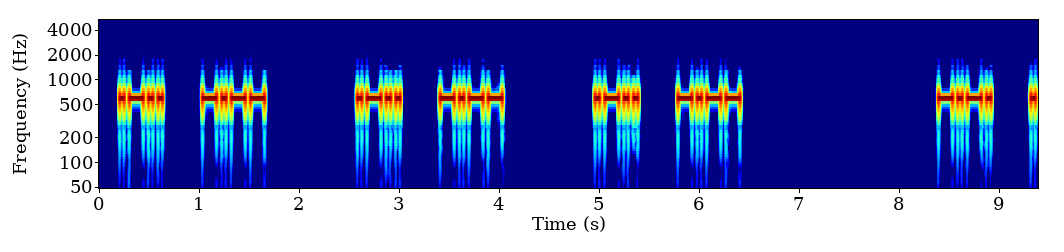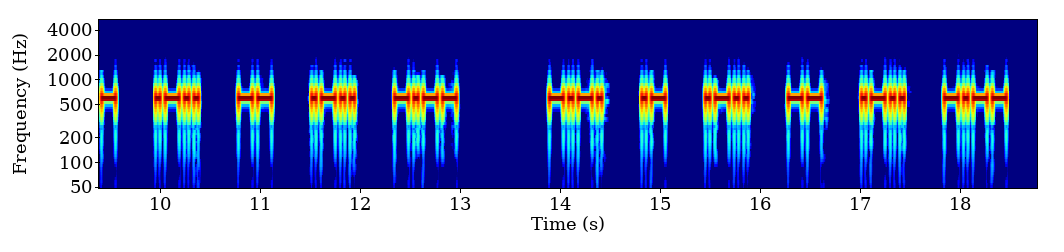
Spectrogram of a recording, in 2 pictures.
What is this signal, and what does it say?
Morse code, heard as a keyed tone, about 25 wpm, spaced as for 15 wpm, 600 Hz. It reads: LY LY LY CALMLY CALMLY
